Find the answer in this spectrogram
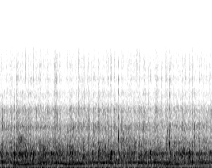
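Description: Audience applauding steadily, with background music of held notes underneath.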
